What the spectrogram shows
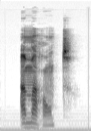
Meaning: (adjective) amaranth (color); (noun) 1. amaranth (herb) 2. purpleheart (tree) 3. amaranth (colour)
- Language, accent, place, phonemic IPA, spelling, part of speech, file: French, France, Lyon, /a.ma.ʁɑ̃t/, amarante, adjective / noun, LL-Q150 (fra)-amarante.wav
